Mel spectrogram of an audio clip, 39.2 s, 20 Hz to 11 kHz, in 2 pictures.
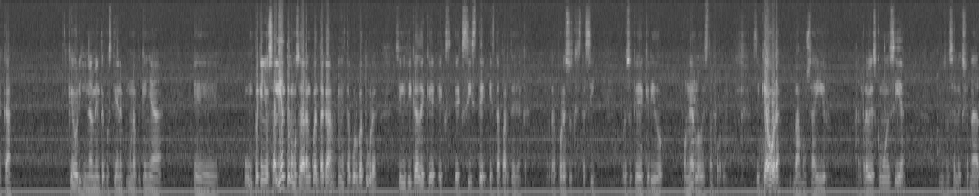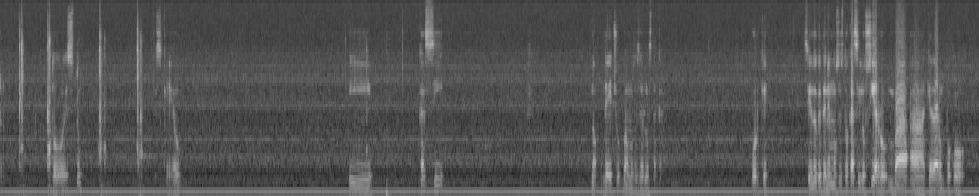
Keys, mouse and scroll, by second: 7.4-8.8 middle drag, 9.3-9.8 scroll up 1, 9.8-10.4 scroll down 1, 10.4 middle click, 10.9-13.6 right drag, 17.8-18.6 scroll up 2, 19.3 alt+shift+right click, 20.5 e, 21.3 s, 32.7 click, 33.0 middle click.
